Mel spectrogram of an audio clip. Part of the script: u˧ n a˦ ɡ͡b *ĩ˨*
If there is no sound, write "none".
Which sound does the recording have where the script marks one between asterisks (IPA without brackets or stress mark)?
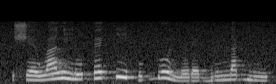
ĩ˧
